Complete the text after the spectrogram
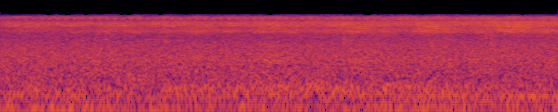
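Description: A dog-day cicada sings a continuous high, hissing drone like a power line, holding level before swelling a little louder near the close. No other sounds stand out.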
